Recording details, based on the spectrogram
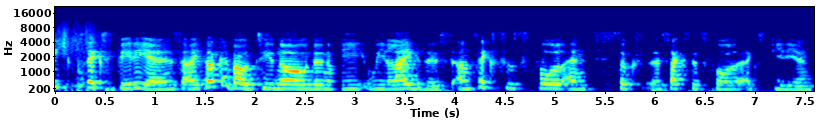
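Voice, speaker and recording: In a Polish accent, a woman at medium pitch speaks at a fairly slow pace with hardly any pauses, ordinary pitch variation and big swings in loudness. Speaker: artist. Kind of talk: casual chat. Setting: video call. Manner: halting.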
